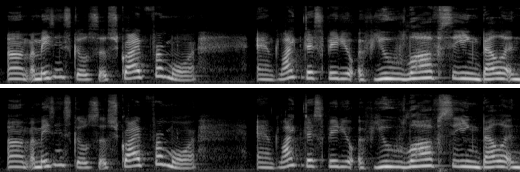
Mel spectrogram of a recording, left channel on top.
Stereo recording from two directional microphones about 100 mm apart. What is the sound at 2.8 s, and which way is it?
A woman's voice, 5° right (ahead or behind).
